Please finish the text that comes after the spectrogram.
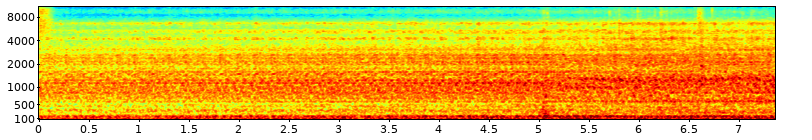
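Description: A DT-466 diesel work truck with 150,000 miles idles close by in a loud, steady low rumble that holds unbroken throughout.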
